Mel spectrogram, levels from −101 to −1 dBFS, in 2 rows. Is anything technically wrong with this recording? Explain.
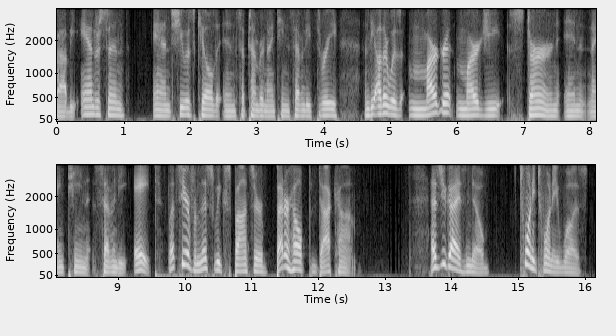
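No, nothing in this speech clip stood out as a technical problem on listening, and its narrowband call-path sound, with nothing above 4 kHz, fits a G.711 line working as intended.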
